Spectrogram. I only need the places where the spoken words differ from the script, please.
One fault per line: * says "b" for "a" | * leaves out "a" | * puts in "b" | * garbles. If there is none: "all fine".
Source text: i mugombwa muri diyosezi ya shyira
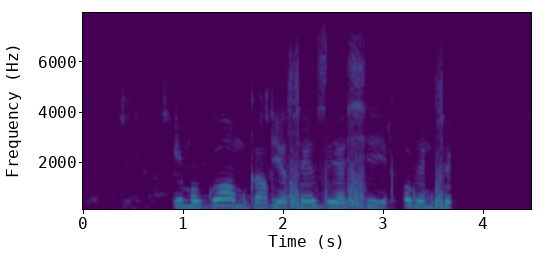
* leaves out "muri"
* garbles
